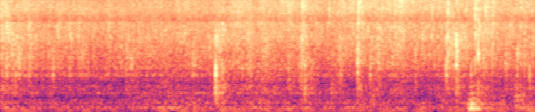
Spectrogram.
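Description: Two large onions fry in a pan over medium-low heat, giving a steady, fairly quiet sizzle with a few soft scrapes and clicks of stirring, and no voices.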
